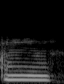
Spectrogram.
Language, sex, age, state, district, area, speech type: Manipuri, female, 18-30, Manipur, Kangpokpi, urban, conversation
